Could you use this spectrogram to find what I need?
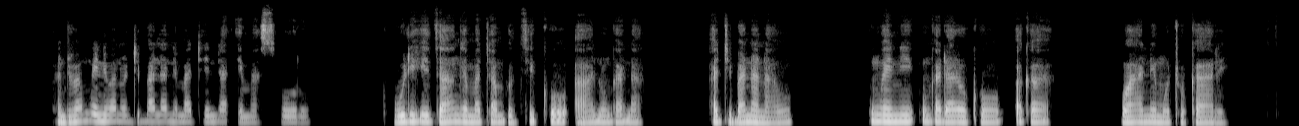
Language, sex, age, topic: Ndau, female, 36-49, health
